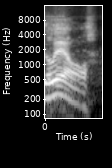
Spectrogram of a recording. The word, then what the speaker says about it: Lil: few rapper Lil pump L pump L Lil I said how do you pronounce that they said Lil and a great pitcher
